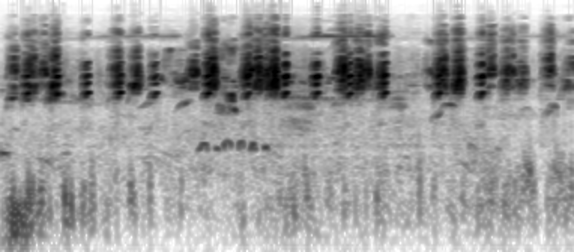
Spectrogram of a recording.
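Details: Bank myna calling in a neighborhood of India's northern plains: continuous raspy, chattering chirps in short bursts, irregularly spaced, with brief faint soft notes in the background.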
